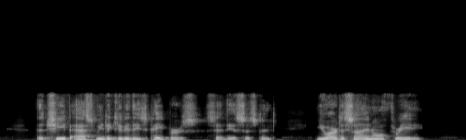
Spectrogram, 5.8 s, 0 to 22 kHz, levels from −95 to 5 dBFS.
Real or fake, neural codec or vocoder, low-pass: fake; codec, 16 kHz, 4 kbps, X-Codec, HuBERT features, trained on balanced general audio; 7.2 kHz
